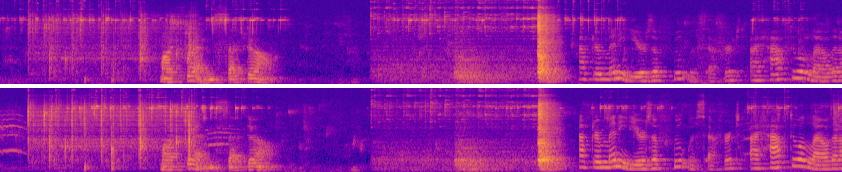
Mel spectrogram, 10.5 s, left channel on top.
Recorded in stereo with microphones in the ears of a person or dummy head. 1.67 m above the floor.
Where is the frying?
40° right (ahead or behind), 1.5 m.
